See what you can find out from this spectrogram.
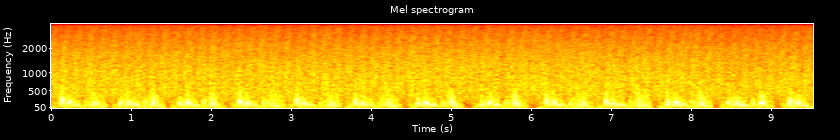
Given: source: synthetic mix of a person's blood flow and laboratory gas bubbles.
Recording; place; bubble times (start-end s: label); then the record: Doppler ultrasound of blood flow; precordium
no bubbles
From the record:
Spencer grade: 0 (complete lack of bubble signals)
